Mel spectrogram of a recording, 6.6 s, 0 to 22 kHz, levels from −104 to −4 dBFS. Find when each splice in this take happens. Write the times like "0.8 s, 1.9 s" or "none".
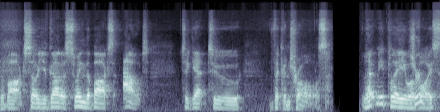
none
